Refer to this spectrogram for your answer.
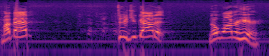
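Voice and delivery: high-pitched comic voice for the wind; mock-obliging high voice; apologetic wind.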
